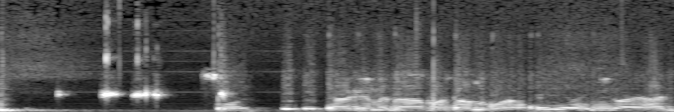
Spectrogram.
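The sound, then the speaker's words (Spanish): A few short electronic beeps, then a continuous radio broadcast voice from a caller's radio coming back over the phone line into the La Poderosa call-in show as a muffled, echoing copy, steady and fairly loud. “Oye, no te oigo bien, baja el radio porque tengo eco.”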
